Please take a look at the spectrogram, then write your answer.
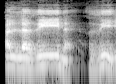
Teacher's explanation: یا مدہ ہے، ایک الف کے برابر کھینچ کر پڑھیں گے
